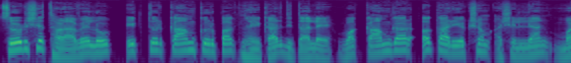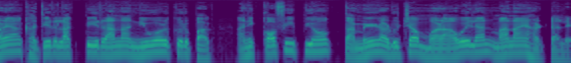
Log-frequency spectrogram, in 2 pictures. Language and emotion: Goan Konkani, neutral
